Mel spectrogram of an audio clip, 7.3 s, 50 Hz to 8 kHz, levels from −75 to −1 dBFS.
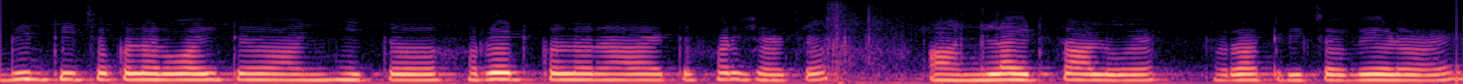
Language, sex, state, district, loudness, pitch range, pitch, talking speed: Marathi, female, Maharashtra, Washim, -15 LUFS, 200-215 Hz, 205 Hz, 140 wpm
